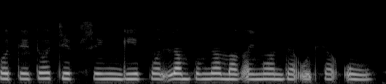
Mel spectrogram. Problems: low volume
